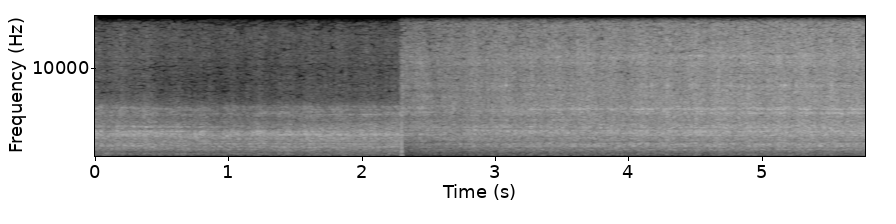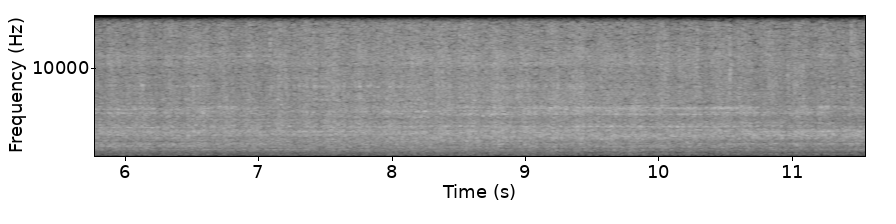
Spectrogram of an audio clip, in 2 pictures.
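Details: 1999 Acura Integra petrol engine idling with an uneven, hunting rhythm and a slightly lumpy beat; rough idle, cause not evident.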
